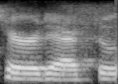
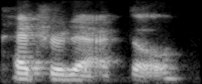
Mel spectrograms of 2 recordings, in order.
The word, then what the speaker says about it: pterodactyl: And you know it's pronounced pterodactyl. to intentionally pronounce it. Petradactyl.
